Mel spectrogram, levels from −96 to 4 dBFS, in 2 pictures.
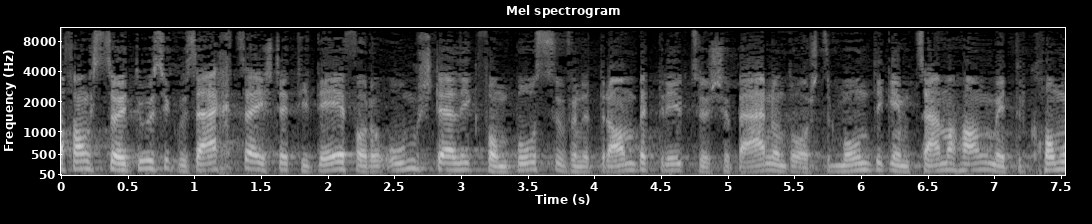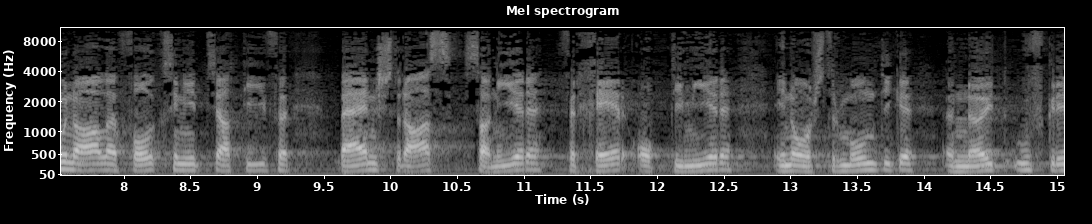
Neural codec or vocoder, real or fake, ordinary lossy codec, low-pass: none; real; none; none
